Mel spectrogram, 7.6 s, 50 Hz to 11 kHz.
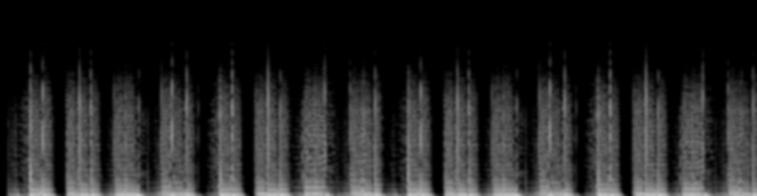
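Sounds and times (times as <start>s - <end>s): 
sub bass layered with compressed bass: 0.1s - 7.5s.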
